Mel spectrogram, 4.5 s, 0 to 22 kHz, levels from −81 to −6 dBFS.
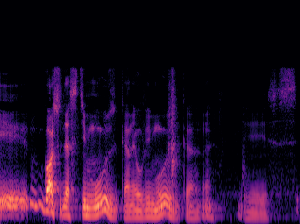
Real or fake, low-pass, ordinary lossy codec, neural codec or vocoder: real; 7.2 kHz; none; none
